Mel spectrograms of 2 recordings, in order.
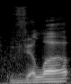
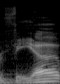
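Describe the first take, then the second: First: The L sound is clearly pronounced. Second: The L sound is dropped entirely. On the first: "pronounce the word V I L L A as Villa" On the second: "or Via"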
